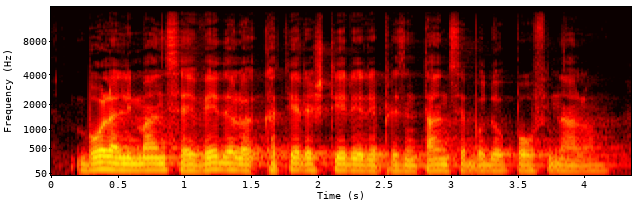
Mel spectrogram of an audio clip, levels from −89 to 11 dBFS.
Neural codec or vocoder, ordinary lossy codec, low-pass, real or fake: none; none; 14.4 kHz; real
